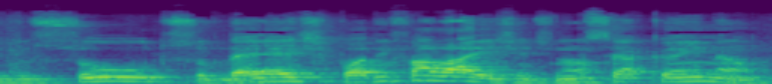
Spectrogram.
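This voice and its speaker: A man with a fairly high voice speaks at a fairly slow pace, somewhat breathy, with ordinary pitch variation and audible room echo. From northern Brazil (Belém, Pará) then Paraíba. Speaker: neurologist. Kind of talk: live stream chat. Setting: Instagram live.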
